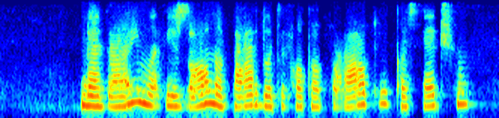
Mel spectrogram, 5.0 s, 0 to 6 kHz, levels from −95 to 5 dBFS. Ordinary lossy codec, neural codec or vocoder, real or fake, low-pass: Opus, 16 kbps; codec, 44.1 kHz, 1.7 kbps, Pupu-Codec; fake; 5.4 kHz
